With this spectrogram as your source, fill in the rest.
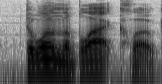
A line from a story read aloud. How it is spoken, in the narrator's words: he said again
